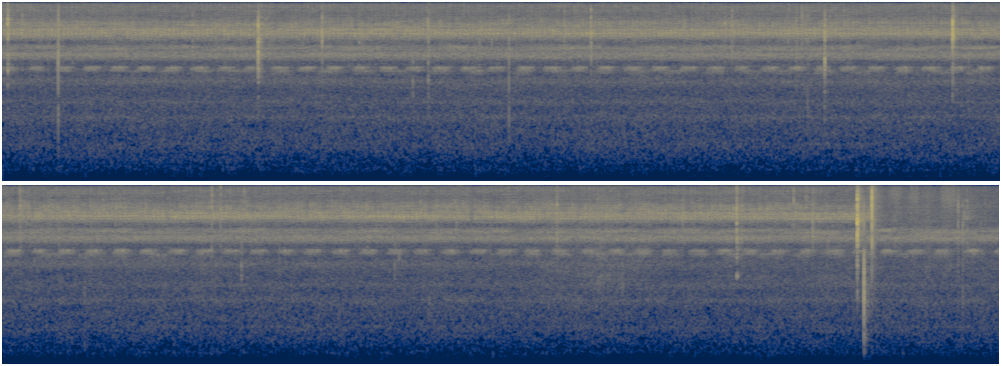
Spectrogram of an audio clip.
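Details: Insect voices form an unbroken shrill hum with a rapid pulsed trill, accompanied by a quietly crackling bonfire with a few louder snaps, including a burst near the end.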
